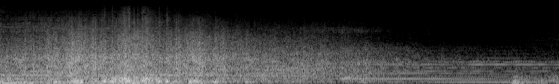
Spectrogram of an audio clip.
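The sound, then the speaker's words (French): A loud roll of thunder swells and rumbles over steady rain, then slowly fades away, leaving a quieter, lingering hiss of rainfall. No voices are heard. “chargées de toute leur rancœur et de leur solitude, elles devinrent le tonnerre.”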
